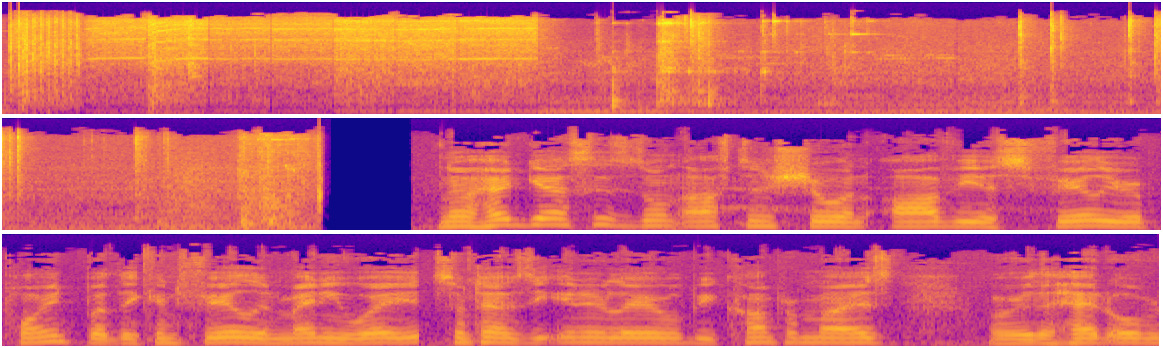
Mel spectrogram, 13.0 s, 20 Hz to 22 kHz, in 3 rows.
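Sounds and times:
cordless impact wrench running: 0.0s - 2.1s
metallic clinks and clatter: 2.3s - 3.4s.

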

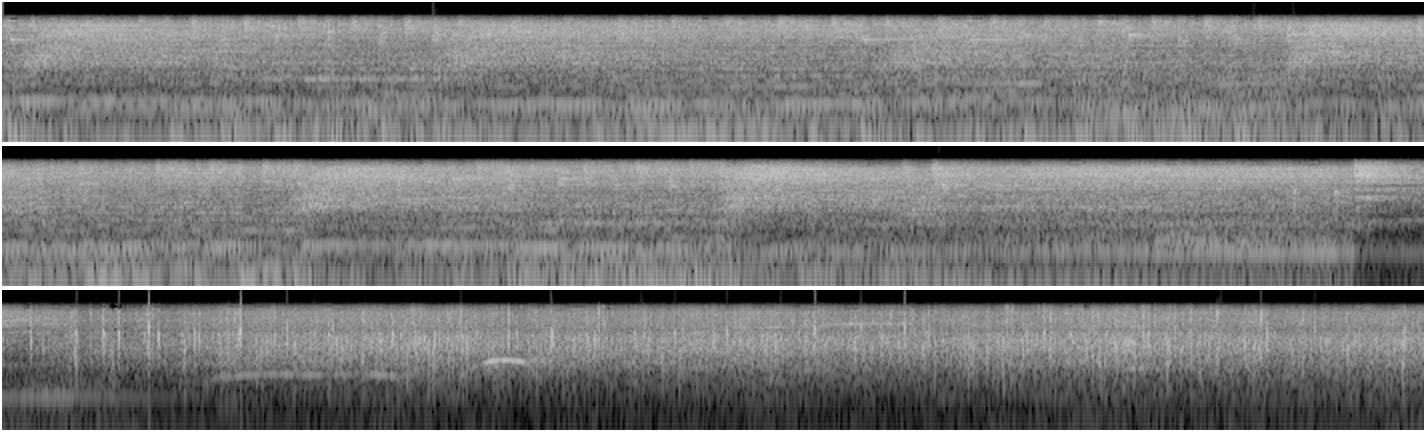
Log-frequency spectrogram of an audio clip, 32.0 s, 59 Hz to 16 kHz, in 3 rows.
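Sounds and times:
live band music with heavy bass: 0.0s - 22.8s
audience applauding and cheering: 0.0s - 32.0s.

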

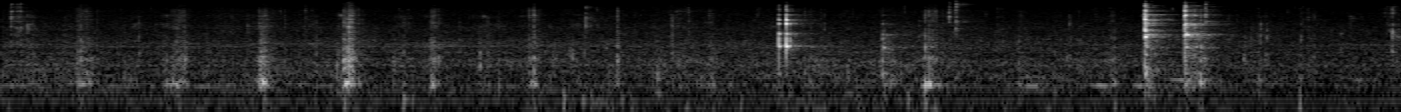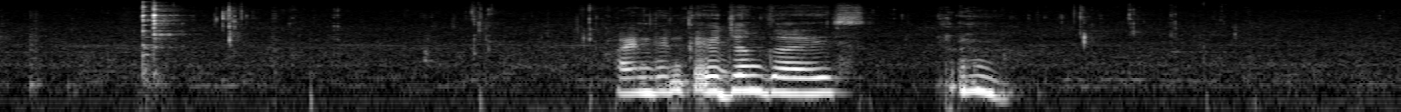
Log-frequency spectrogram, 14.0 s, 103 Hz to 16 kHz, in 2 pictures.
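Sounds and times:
chewing: 0.0s - 10.1s, 12.2s - 13.4s
cutlery clicking on plates: 3.9s - 4.9s, 5.7s - 6.3s, 7.7s - 8.2s.

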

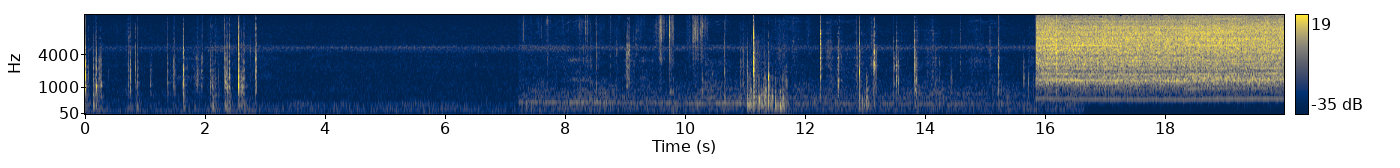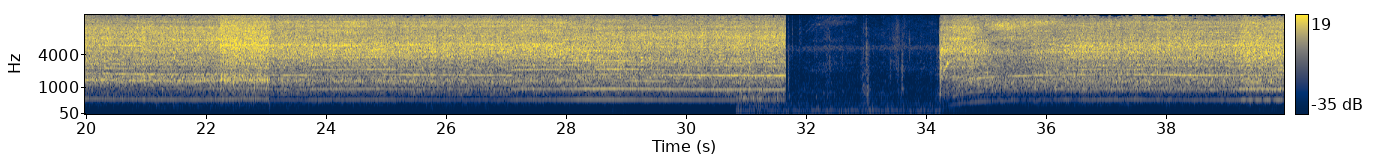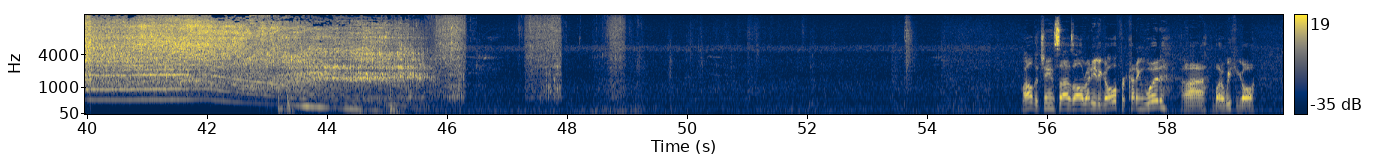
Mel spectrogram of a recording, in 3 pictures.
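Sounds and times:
chain sharpener grinding whine: 7.2s - 31.8s, 34.2s - 46.4s, 47.2s - 48.0s.

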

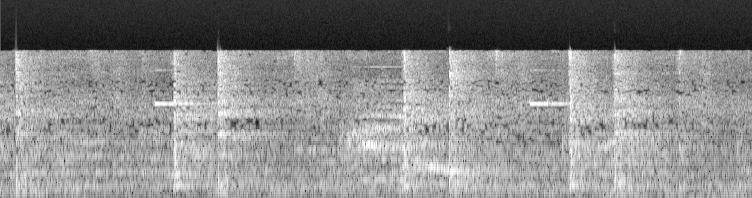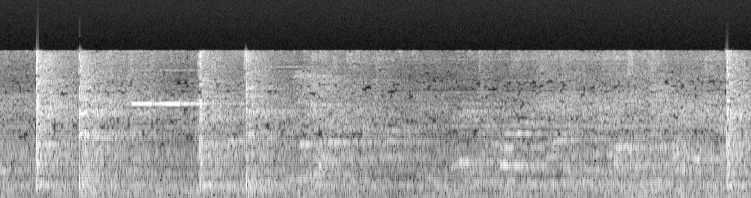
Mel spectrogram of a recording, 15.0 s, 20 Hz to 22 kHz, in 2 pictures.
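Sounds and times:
racket hitting shuttlecock: 0.1s - 0.4s, 1.7s - 2.6s, 4.0s - 7.0s, 7.8s - 8.8s, 9.5s - 10.3s.

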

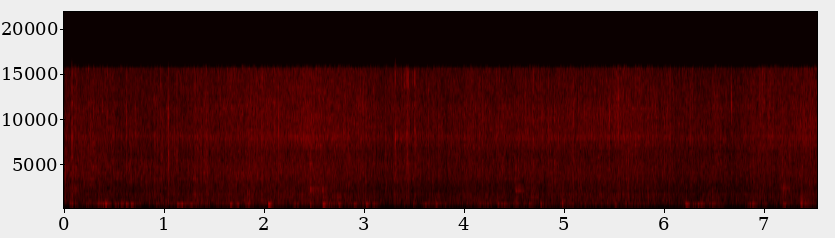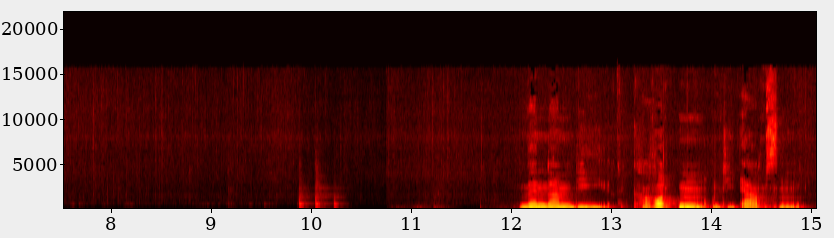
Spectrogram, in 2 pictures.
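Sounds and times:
vegetables sizzling in a pan: 0.0s - 15.0s.

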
